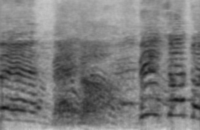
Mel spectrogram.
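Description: A man shouting into a microphone through a loudspeaker, with a crowd shouting along partway through.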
